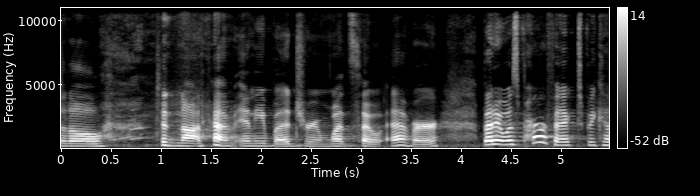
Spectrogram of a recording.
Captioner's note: chuckles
